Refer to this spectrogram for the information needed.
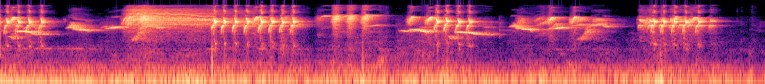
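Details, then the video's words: Continuous chatter from a konin lovebird, recorded as song training material: rapid high twittering, harsh buzzy rattles and short squeaky chirps running in phrases one to two seconds long, with a quiet background. "Konin gacor materi love bird"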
